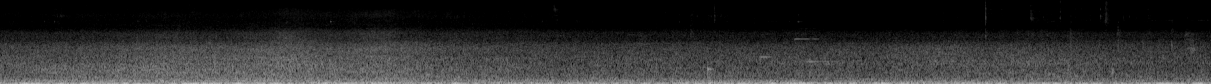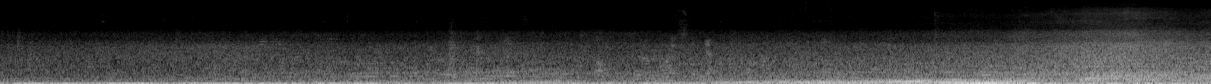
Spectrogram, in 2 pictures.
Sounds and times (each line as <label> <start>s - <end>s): walking in the Street 0.0s - 24.2s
